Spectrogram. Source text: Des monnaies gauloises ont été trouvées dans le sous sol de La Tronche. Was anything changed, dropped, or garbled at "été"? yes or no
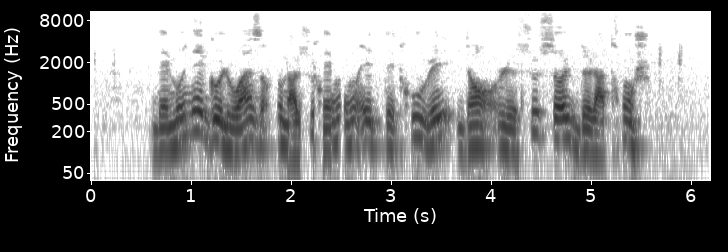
no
